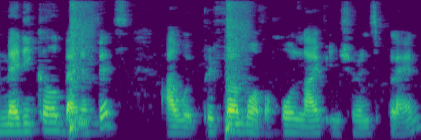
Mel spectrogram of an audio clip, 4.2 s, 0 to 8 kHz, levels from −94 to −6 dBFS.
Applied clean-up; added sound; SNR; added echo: classical method Wiener filter.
